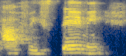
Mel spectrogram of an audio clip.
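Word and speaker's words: ἀφίστημι: Viene de un término griego que se escribe afistemi o que se pronuncia afistemi, que significa abandonar algo que una vez se abrazó, abandonar algo en lo que una vez se creyó.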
